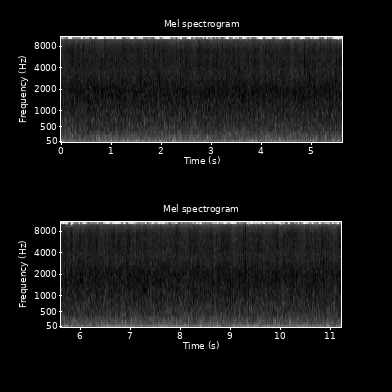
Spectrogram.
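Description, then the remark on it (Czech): Sustained, dense applause from an audience for a speaker at the end of a talk, a steady wash of many hands clapping at even loudness for about eleven seconds without pause or voices. “Užij si potlesk.”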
